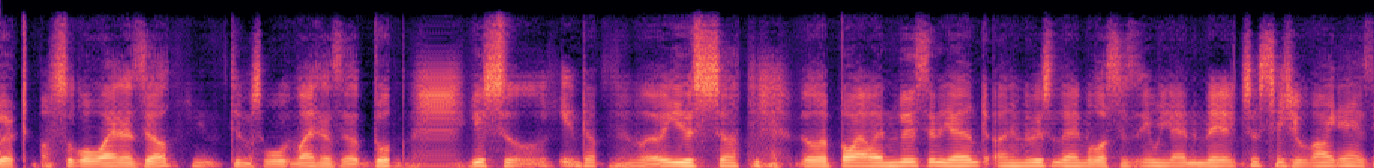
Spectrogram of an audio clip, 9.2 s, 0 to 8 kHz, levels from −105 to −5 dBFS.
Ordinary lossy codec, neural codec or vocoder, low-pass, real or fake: none; codec, 16 kHz, 0.5 kbps, FreqCodec, larger model; 7.2 kHz; fake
